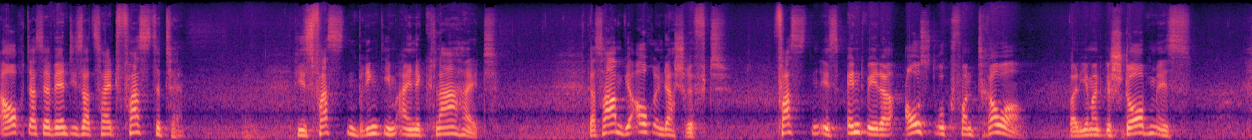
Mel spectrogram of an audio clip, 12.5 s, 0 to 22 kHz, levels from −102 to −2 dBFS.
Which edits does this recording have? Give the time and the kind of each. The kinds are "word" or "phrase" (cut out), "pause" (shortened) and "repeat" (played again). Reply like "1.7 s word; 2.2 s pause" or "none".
6.7 s word

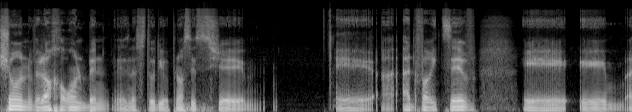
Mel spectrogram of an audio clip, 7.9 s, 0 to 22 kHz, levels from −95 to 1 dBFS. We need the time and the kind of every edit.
1.6 s word; 5.2 s word

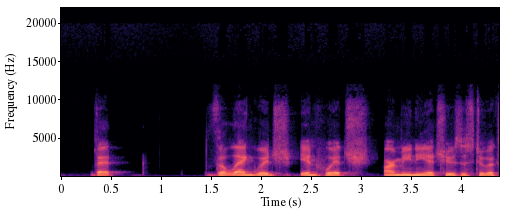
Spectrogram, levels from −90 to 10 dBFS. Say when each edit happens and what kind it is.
3.2 s pause

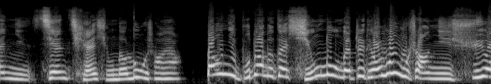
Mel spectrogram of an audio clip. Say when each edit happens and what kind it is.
1.9 s pause

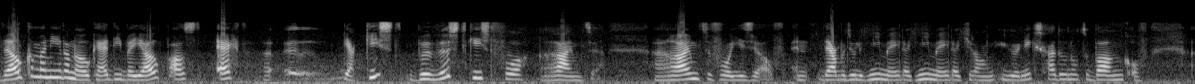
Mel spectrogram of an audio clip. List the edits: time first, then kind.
9.1 s repeat

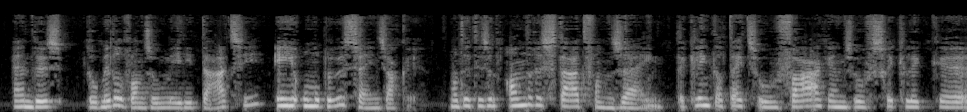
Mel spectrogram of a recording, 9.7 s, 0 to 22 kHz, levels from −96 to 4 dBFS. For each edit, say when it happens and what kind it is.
2.7 s pause; 4.3 s pause

